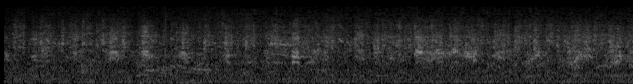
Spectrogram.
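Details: A steady din of harsh, overlapping croaks and chattering calls from many cattle egrets at once at a heronry, with no pauses throughout.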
